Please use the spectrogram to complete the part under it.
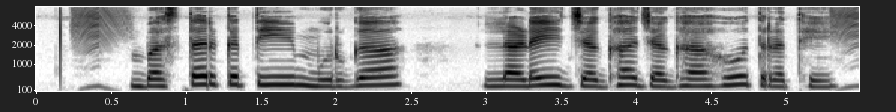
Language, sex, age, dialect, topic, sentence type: Chhattisgarhi, female, 51-55, Northern/Bhandar, agriculture, statement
